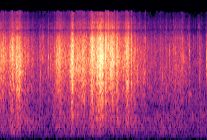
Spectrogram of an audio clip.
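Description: Footsteps crunching and rustling through dry leaf litter, a few irregular steps that fade toward the end.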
